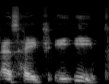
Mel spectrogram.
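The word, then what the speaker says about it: síde: The pagan Irish worshipped the Shei, Side, but pronounced Shee, i.e., the earth gods, or fairies, or elves.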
